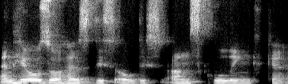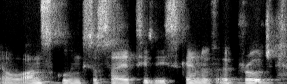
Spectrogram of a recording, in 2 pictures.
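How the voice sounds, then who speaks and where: A man with a Slovak accent speaks at medium pitch and a moderate pace, his dark, mellow tone carried on a monotone, flat intonation. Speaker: interviewer, educator. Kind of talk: interview. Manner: halting, many fillers.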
